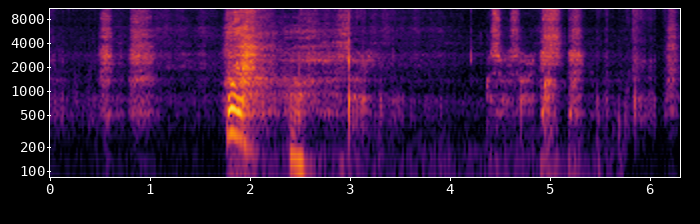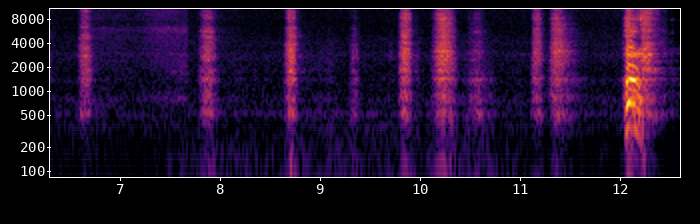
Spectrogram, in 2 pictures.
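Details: Several forceful sneezes with gasping in-breaths and short clicks between them; deliberately provoked allergic sneezing fit from sniffing pollen/flowers.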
